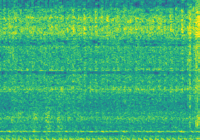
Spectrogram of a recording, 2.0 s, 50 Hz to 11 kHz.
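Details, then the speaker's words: 2011 Microcar M-Go SLX quadricycle, 505cc 20bhp two-cylinder petrol engine with CVT automatic, recorded from outside the car: a quiet, steady low thumping idle with even pulses and a faint whine above; normal idle. "It is actually quite quiet when you're out here, as you can probably hear, or not."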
